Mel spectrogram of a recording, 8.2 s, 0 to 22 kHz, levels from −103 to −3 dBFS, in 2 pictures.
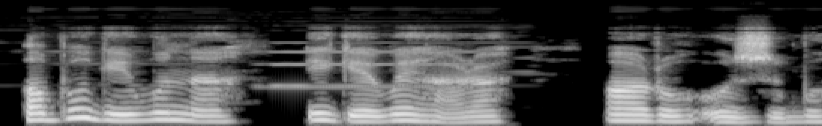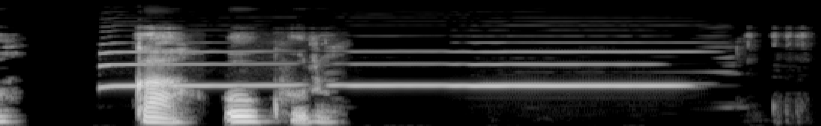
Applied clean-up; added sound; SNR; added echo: classical method Wiener filter.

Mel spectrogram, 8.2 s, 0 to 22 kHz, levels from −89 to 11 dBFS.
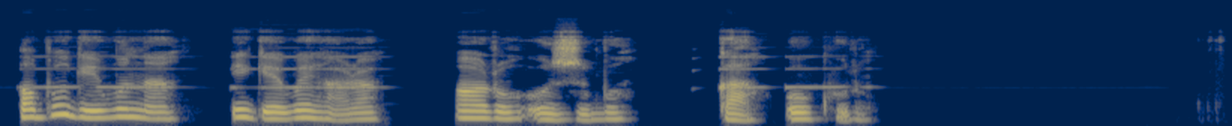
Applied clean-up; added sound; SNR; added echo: neural mask model RNNoise.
